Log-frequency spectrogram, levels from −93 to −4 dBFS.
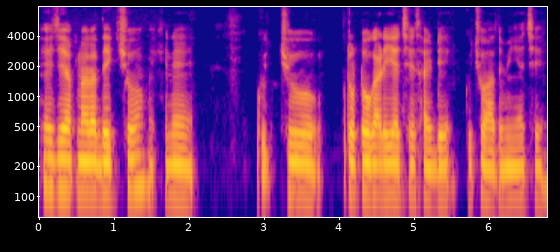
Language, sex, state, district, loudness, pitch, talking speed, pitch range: Bengali, male, West Bengal, Malda, -19 LUFS, 105 Hz, 115 wpm, 100-110 Hz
